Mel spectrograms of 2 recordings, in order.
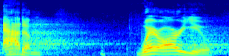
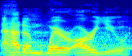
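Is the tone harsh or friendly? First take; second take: harsh; friendly. First: It sounds harsh and unfriendly. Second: It sounds warm and friendly.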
